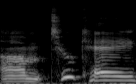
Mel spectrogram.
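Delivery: loud voice cracking up very high in pitch. Talking about a basketball game, the voice cracks while saying its name. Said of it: "that was a voice crack".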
